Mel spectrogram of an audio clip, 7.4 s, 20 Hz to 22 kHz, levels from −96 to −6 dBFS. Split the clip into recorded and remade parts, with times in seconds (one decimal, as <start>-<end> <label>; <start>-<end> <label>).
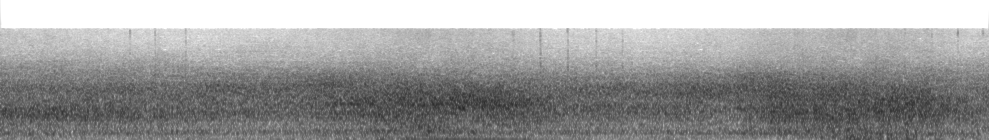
0.0-5.4 recorded; 5.4-6.2 remade; 6.2-7.4 recorded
